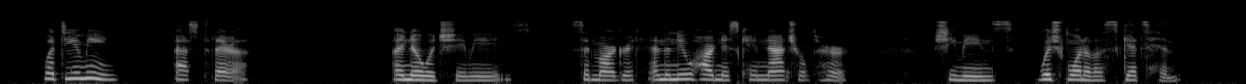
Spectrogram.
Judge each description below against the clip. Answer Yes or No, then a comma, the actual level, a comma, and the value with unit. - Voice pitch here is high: Yes, high, 210 Hz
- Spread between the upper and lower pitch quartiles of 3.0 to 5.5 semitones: No, narrow, 2.4 semitones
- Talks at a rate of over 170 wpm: No, average, 140 wpm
